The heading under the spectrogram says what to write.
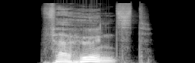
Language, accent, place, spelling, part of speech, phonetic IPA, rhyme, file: German, Germany, Berlin, verhöhnst, verb, [fɛɐ̯ˈhøːnst], -øːnst, De-verhöhnst.ogg
- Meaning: second-person singular present of verhöhnen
